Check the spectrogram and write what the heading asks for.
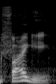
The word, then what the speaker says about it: Feige: determined and that's a Kevin how do you pronounce his name I was looking up JD Dillard Uh Kevin feige feige okay so Kevin feige is also getting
